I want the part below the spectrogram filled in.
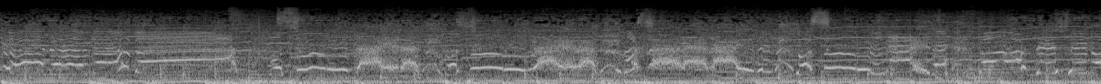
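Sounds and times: live rock band: 0.0s - 11.0s
woman singing in strained voice: 0.0s - 11.0s.

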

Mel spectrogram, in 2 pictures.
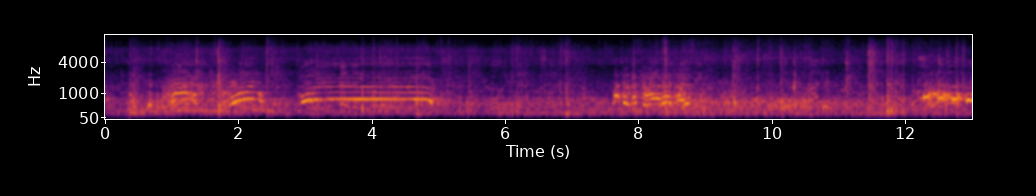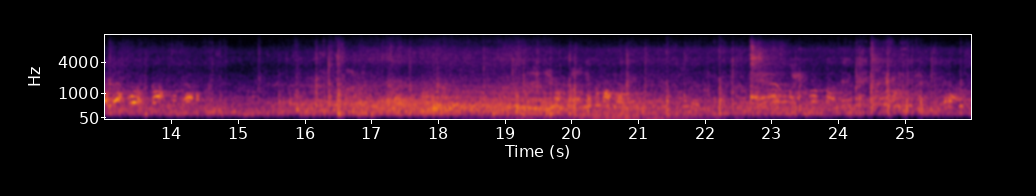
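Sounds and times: skateboard wheels rolling on concrete: 15.8s - 23.3s.

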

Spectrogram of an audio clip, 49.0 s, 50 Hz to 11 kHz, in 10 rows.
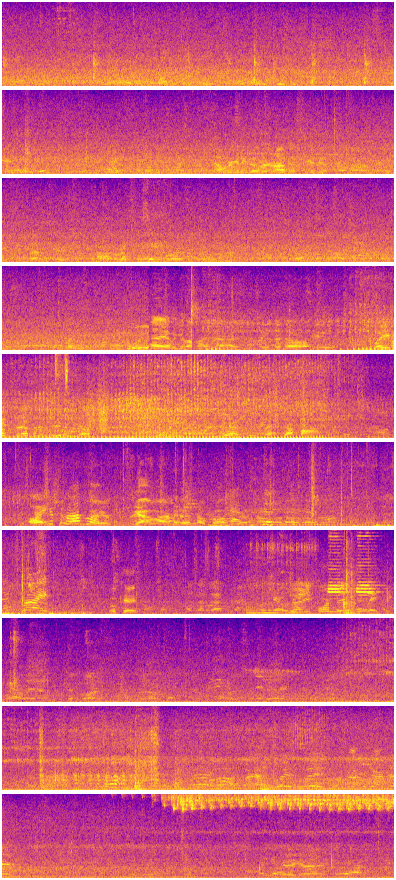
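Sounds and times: voices: 0.0s - 49.0s
background voices: 31.1s - 33.4s.

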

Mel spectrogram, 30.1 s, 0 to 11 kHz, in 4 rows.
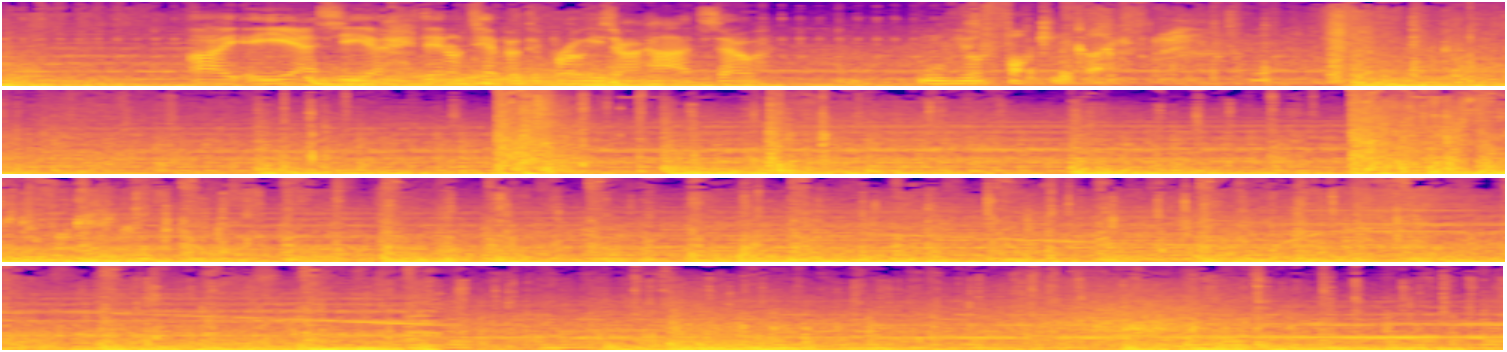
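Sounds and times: dramatic soundtrack music: 0.0s - 30.0s.

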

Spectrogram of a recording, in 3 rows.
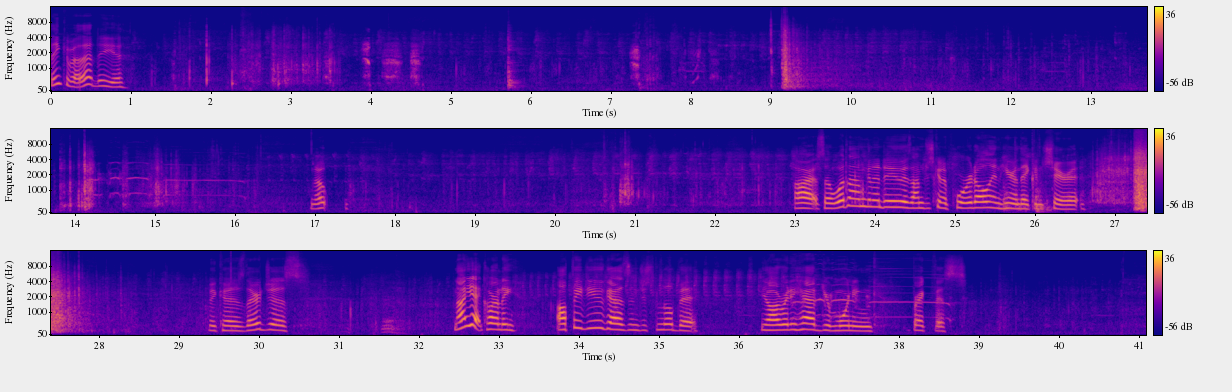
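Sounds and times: faint rooster crowing: 14.2s - 16.3s, 36.7s - 38.7s.

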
